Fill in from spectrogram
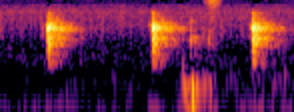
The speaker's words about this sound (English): So it gives this ticking to alert you that the camera is on.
